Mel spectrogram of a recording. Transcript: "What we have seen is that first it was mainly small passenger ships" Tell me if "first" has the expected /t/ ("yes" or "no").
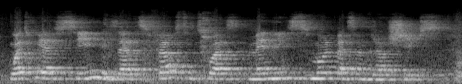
yes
